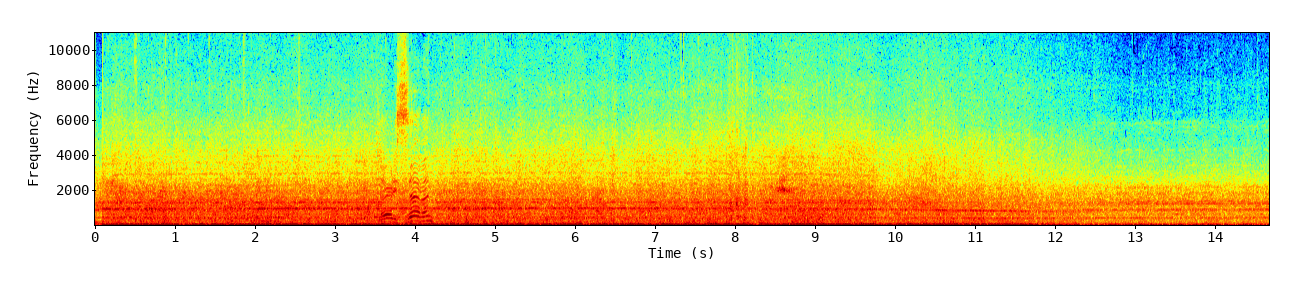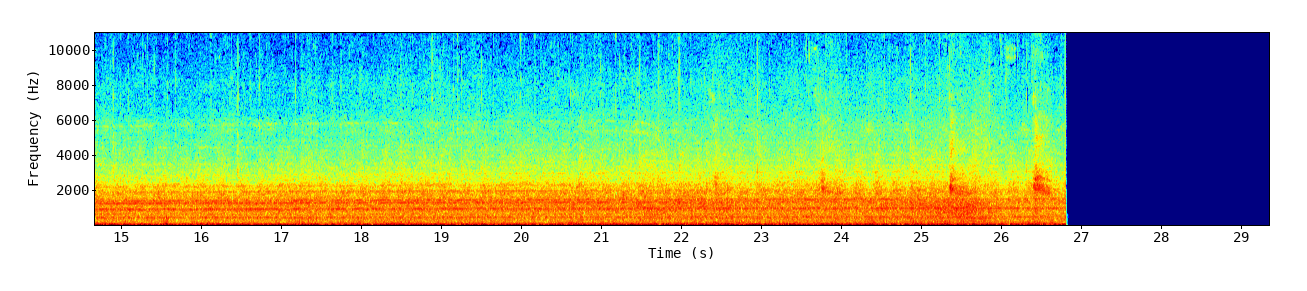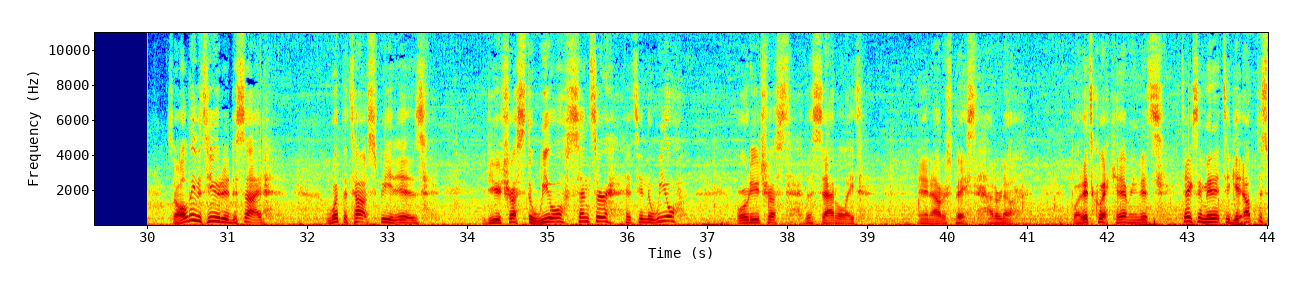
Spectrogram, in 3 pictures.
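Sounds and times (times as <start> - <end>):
electric motor whine: 0.0 - 26.4
tires on pavement: 0.0 - 26.8, 30.0 - 44.0
wind rushing over microphone: 0.0 - 26.8, 30.0 - 44.0.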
